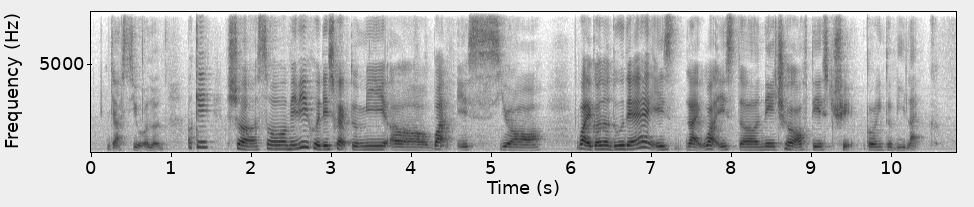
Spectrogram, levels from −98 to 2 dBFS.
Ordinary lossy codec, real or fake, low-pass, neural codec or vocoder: none; real; none; none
